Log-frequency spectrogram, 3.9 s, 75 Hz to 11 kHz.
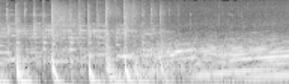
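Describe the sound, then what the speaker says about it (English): A BMW M3 E46 accelerating hard on a test track, its engine note sweeping up through several quick gear changes before settling into a steady high-pitched drone, close and loud. "The M3 on full speed ahead"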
